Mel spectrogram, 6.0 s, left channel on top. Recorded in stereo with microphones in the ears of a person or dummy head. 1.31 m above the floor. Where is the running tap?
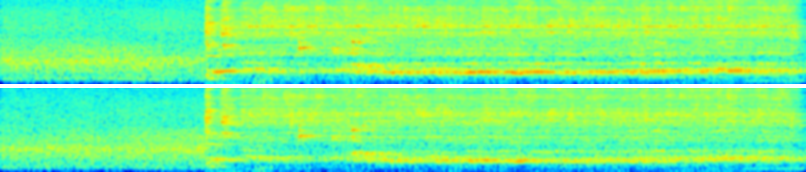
20° right (ahead or behind), 1.7 m.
